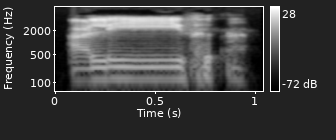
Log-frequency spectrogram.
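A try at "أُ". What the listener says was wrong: এখানে আপনি আলিফ বলছেন আলিফ বলছেন এখানে কি আলিফ পড়ানো হলো হামজা জবর আ জবার না আপনাকে পেশ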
